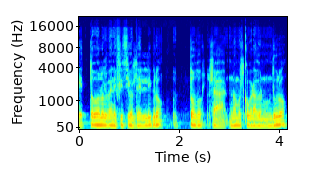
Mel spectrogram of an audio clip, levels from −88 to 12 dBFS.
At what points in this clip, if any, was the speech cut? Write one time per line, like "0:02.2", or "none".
none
